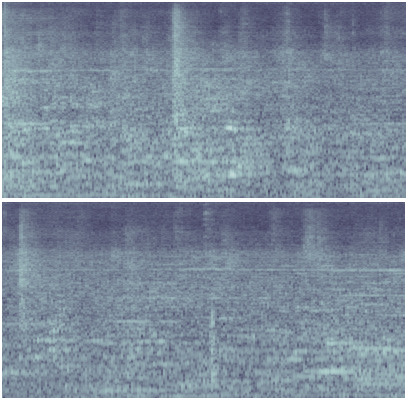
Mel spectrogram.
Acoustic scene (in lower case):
cafe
